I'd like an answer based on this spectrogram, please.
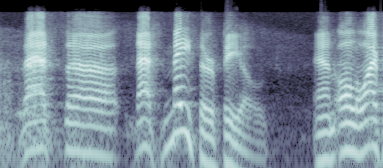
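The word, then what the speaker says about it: Mather Field: Here it is, Mother's Day, and we're at Mother Field. That's Matherfield. And although I pronounced it wrong last week.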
